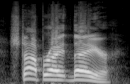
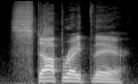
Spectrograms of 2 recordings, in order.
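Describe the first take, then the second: First: It is said in the put-on character voice. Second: It is said without the right character voice.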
